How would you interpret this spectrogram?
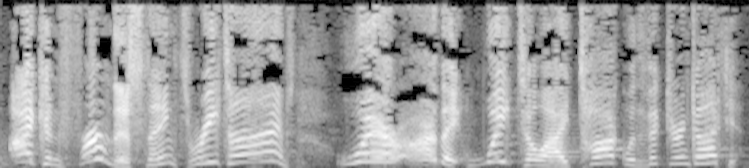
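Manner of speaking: high-pitched mock exasperation building to a shout; mock provoked anger. Preacher hamming up his fury at the no-show missionaries. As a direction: act out the temptation to blow up, half in jest. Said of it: "I could become easily provoked".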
